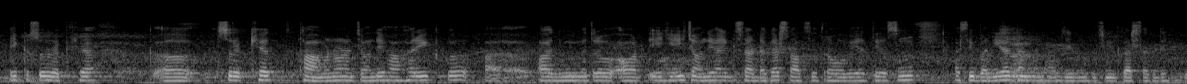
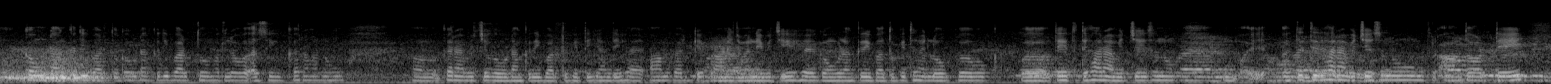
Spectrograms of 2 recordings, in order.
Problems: none marked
